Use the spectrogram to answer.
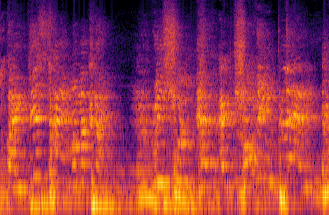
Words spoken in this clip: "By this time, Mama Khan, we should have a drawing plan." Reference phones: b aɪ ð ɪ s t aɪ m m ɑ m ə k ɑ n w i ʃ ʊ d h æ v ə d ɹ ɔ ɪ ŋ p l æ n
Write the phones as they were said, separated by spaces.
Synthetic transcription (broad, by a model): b aɪ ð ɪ s t aɪ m m ɑ m ə k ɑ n w i ʃ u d h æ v ə d ɹ ɔ ɪ ŋ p l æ n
